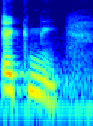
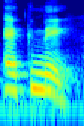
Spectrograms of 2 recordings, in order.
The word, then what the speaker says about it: acne: That is known as एक्नी। ठीक है, अब कई लोग इसका प्रोनाउंसिएशन करते हैं एक्ने, एक्ने, बट इट इज़ a wrong pronunciation. एक्ने नहीं होता, एक्नी होता है।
